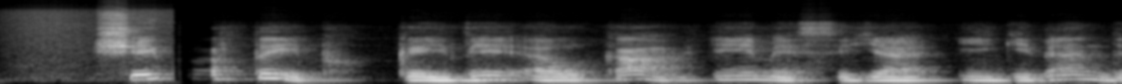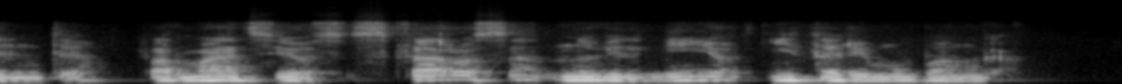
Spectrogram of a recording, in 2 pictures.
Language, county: Lithuanian, Vilnius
